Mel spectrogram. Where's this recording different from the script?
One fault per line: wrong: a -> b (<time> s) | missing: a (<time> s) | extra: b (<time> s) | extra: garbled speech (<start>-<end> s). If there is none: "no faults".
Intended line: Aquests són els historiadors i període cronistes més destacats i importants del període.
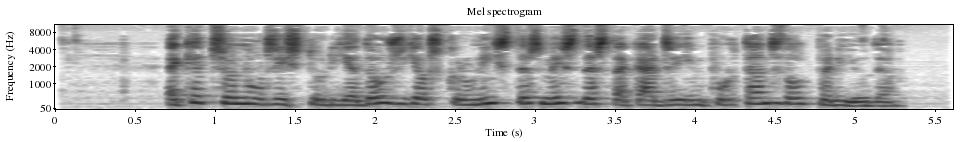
wrong: període -> els (2.3 s)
